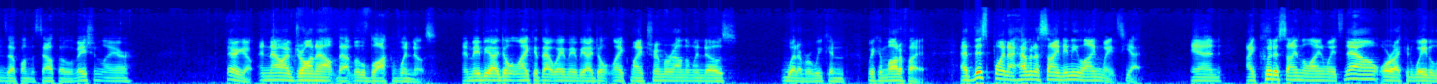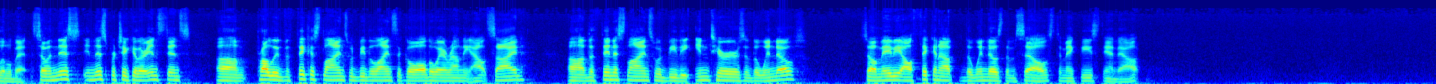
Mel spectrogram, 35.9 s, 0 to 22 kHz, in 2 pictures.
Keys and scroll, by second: 2.5 Escape.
